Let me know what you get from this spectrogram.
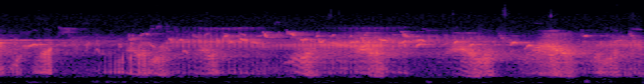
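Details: Croaking frogs over a small lake at the forest edge at dawn, rattling calls mixed with birdsong, the chorus swelling and fading in a busy natural soundscape.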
